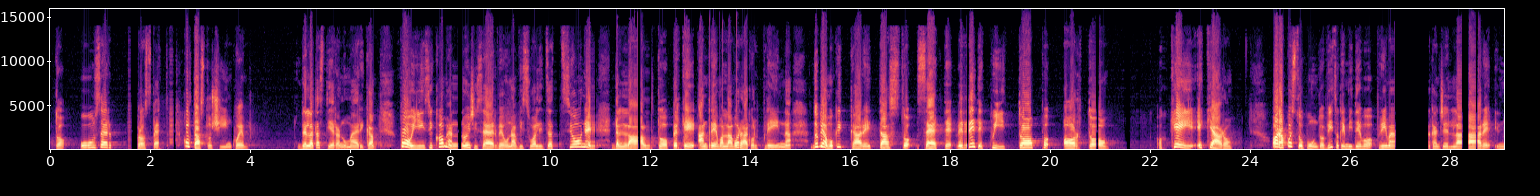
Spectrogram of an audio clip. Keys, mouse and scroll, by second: 3.1 KP_5, 15.4 KP_7, 23.7-25.4 middle drag, 25.1-26.9 right drag, 25.9-26.9 middle drag.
